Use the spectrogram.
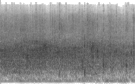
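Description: An audience claps steadily, a dense wash of many hands at an even loudness with no voices over it, holding for the full two seconds.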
